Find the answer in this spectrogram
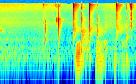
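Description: A few small sharp clicks and brief soft vocal sounds, clustered in the second half after a quiet first second.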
